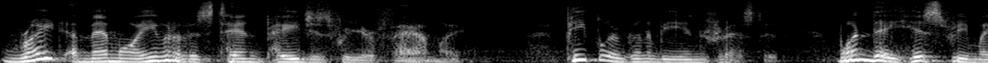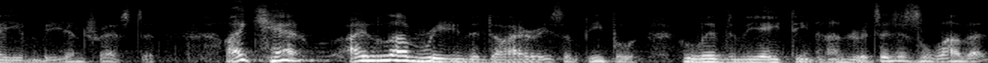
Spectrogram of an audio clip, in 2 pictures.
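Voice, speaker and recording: Audible room echo surrounds this man's voice. He moves at a fairly quick pace. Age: 80s+. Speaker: retired foreign correspondent. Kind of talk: public conversation. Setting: stage with audience.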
